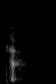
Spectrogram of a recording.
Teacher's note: add that little burst um on the ending sounds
